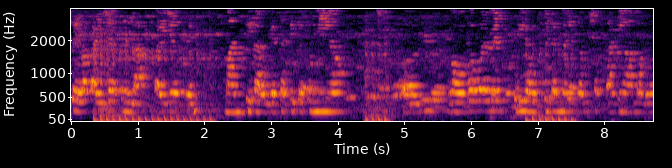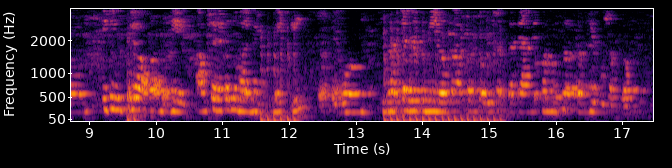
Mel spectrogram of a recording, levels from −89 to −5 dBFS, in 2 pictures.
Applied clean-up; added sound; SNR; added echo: classical method WPE with log-MMSE.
